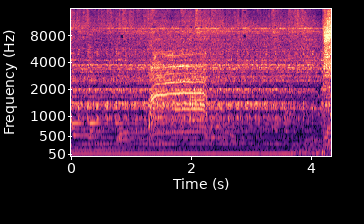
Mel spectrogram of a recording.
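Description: Organ holding sustained chords over a deep bass note during a church shout break, with a voice crying out for about a second partway through. The bass note drops away just before the end.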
